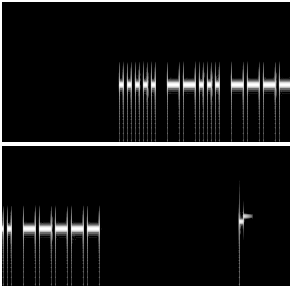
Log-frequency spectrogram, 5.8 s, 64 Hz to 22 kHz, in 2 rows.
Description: Morse code, heard as a keyed tone, about 30 wpm, 700 Hz. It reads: 5790
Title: Numbers - 4-Digit 30wpm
